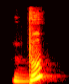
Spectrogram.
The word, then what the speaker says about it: bout: Bou spelled B-O-U-E means mud. Bou spelled B-O-U-T means tip or piece or end. So in these two words, the letter B is pronounced B and the letters O and U together are pronounced OU. And the final letters E and T are silent.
